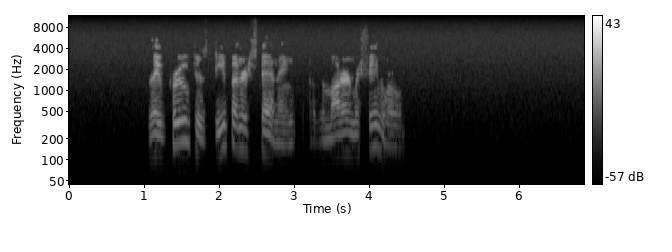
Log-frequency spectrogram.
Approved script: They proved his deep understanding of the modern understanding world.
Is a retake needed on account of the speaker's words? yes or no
yes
